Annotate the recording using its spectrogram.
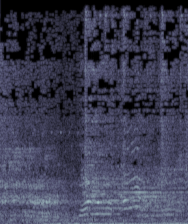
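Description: A horse whinny from the show's soundtrack is heard about a second in, rising and falling in pitch. It sits over a loud, steady low rumble.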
